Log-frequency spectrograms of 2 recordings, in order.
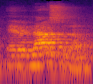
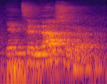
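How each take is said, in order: No difference in how they are said.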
